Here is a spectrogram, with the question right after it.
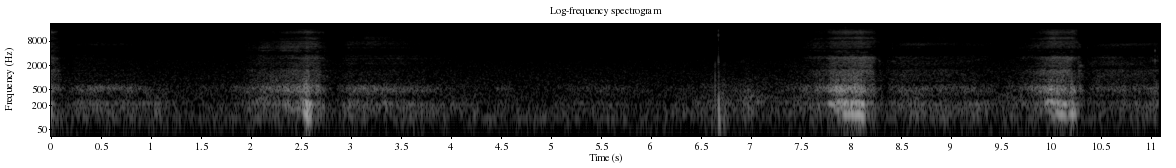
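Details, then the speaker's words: Pit bull dog, a female, said to snore even when awake, especially on owner's lap: three soft, rattling snore breaths over about eleven seconds with quiet breathing between; ordinary dog snoring. "can snore even when I'm awake. Especially when I'm on Mama's lap. My little Pibble princess who snores."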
